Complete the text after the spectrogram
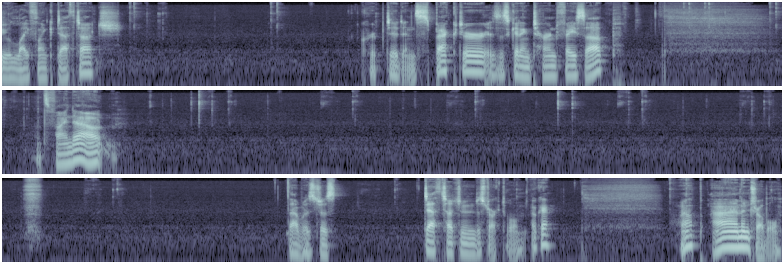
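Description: A man talks calmly through a headset microphone, in short bursts with pauses.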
